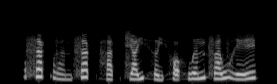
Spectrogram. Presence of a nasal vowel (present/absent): absent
